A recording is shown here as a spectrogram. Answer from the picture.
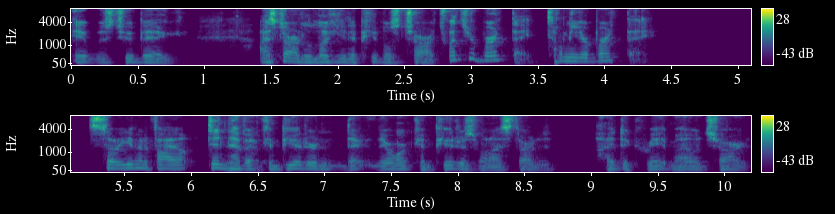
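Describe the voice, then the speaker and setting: Over a quiet background, a man with a medium pitch and a somewhat breathy voice speaks fairly quickly with ordinary pitch variation. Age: 70s. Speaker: astrologer. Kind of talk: interview.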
